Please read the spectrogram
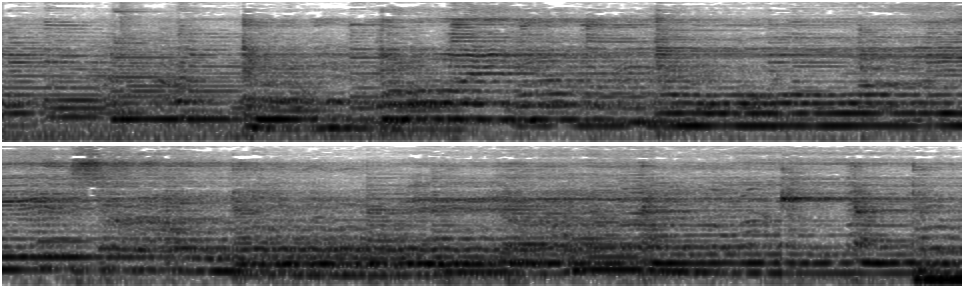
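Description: A woman singing a Vietnamese song into a microphone over instrumental accompaniment, holding some notes long.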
